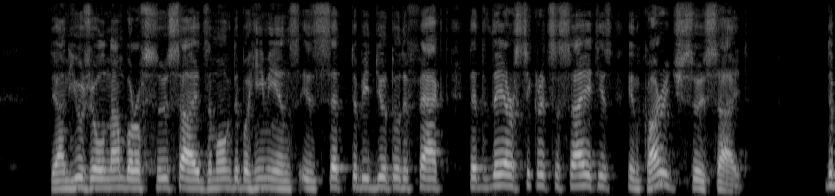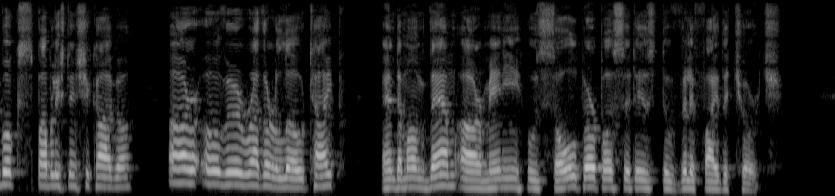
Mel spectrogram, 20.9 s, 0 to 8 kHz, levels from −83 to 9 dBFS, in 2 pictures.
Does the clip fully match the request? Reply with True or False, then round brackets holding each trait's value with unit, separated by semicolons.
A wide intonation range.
False (3.8 semitones)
